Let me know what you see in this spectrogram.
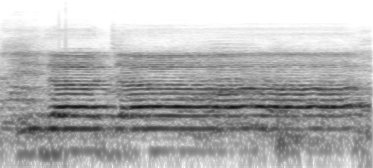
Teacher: ini mad wajib muttasil harus dibaca panjang 3 alif 6 harokat idza jaa. Nah, karena apa ada huruf hamzah setelah bacaan mad.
